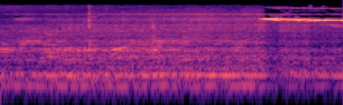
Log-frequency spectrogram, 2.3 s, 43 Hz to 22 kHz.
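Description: NASCAR Xfinity Series Ford Mustang's V8 engine running at low speed, a steady low drone, heard through a television speaker.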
